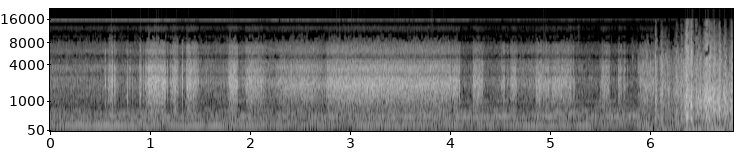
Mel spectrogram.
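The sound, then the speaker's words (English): Steady stormy rain and low rumbling fill the background, then a loud clap of thunder bursts in near the end, booming and heavy, making a house rumble and its window panes rattle. No one speaks. “A particularly loud clap of thunder rouses Albert from sleep.”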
